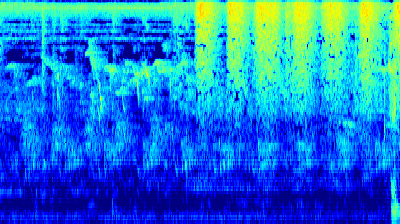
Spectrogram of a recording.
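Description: Water splashing and spraying at the surface of a fish tank, a soft hiss that from about halfway turns into a run of short hissing spurts, roughly one every half second to second. There are faint bird chirps early on.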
